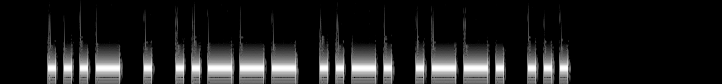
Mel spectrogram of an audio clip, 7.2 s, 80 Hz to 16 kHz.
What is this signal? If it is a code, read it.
Morse code, heard as a keyed tone, about 15 wpm, 700 Hz. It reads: VE2FPS
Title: DXCC-100 Call Signs - 6 Characters - Repeated 3x - 15wpm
